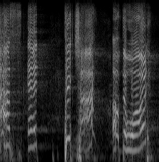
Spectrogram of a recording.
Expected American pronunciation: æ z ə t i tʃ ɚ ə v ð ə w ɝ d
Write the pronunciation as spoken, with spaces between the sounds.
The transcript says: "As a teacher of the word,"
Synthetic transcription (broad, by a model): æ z ə t i tʃ ɚ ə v ð ə w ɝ d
